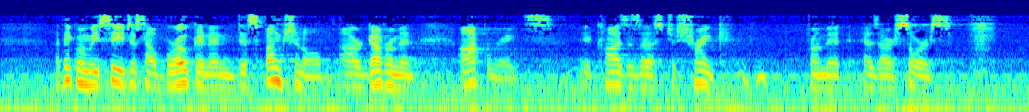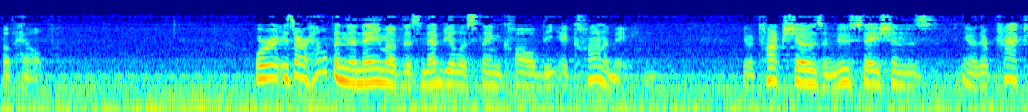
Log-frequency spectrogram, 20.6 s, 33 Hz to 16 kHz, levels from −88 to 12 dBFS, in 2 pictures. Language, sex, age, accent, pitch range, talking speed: English, male, 50-69, American, 135-175 Hz, 145 wpm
